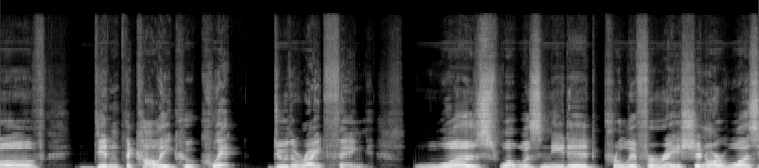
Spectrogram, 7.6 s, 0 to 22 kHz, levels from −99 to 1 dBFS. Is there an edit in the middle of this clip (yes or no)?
no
